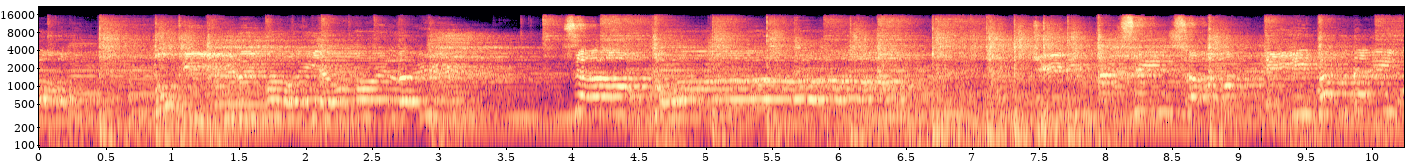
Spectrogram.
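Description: Live pop ballad: a male singer's amplified vocal, with long held notes, over dense instrumental backing.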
